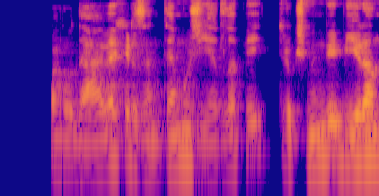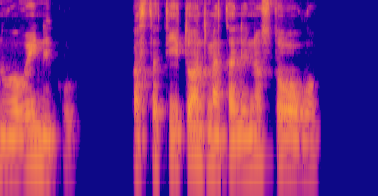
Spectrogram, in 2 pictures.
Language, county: Lithuanian, Šiauliai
